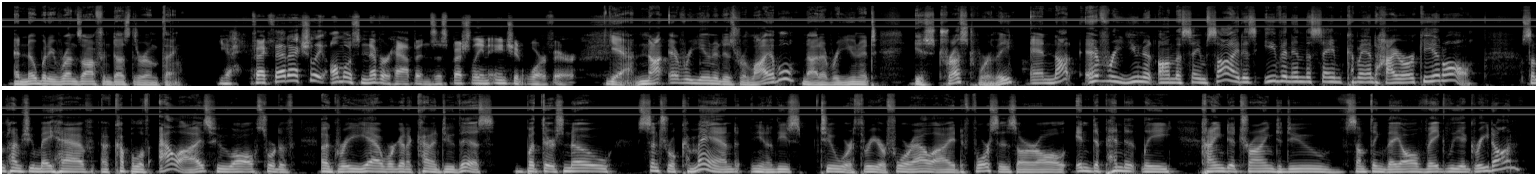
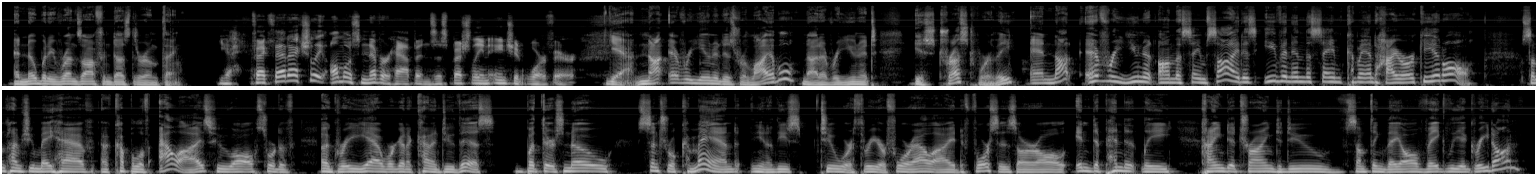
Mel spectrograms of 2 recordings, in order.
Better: second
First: high-pitched whine; loud; throughout; 9 kHz, 8 dB below the speech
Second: high-pitched whine; faint; throughout; 9 kHz, 30 dB below the speech

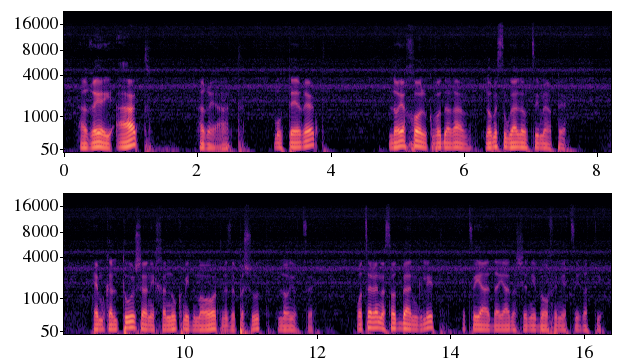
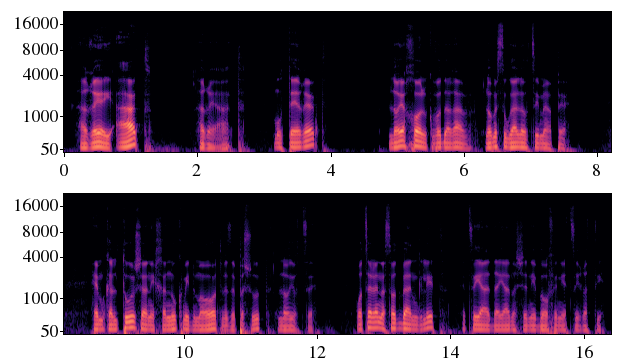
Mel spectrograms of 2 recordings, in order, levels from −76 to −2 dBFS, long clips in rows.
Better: second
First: hiss; noticeable; throughout; 20 dB below the speech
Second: none

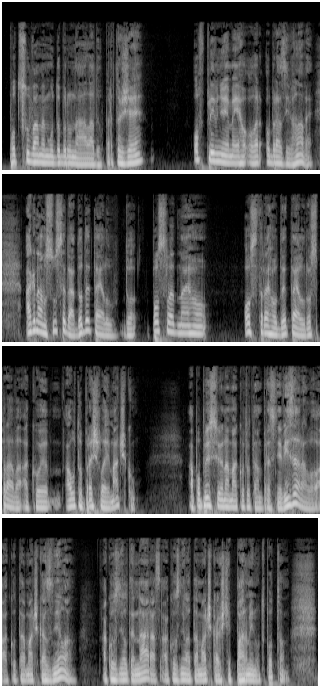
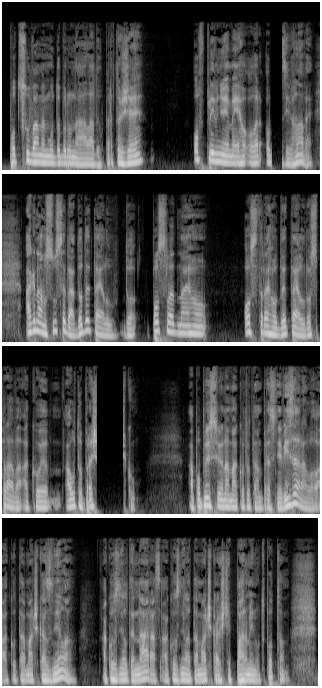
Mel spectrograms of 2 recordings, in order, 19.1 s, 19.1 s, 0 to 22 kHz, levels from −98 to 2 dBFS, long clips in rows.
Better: first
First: none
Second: audio cutting out; at 4 s and at 11 s

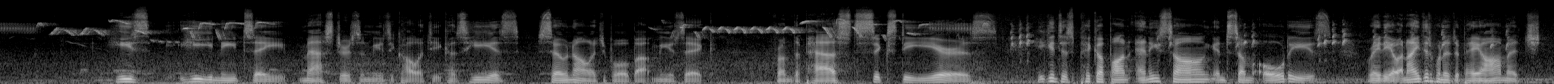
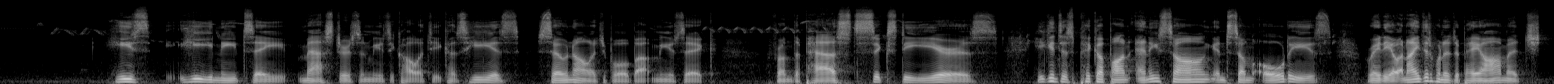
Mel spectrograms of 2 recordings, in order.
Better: second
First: animal sounds; loud; throughout; 7 dB below the speech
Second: animal sounds; faint; throughout; 30 dB below the speech

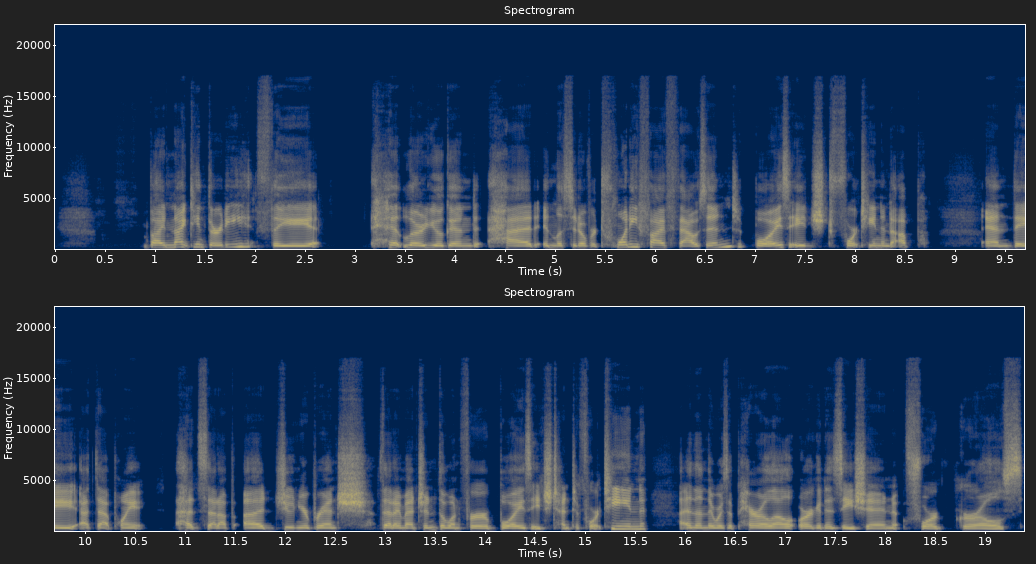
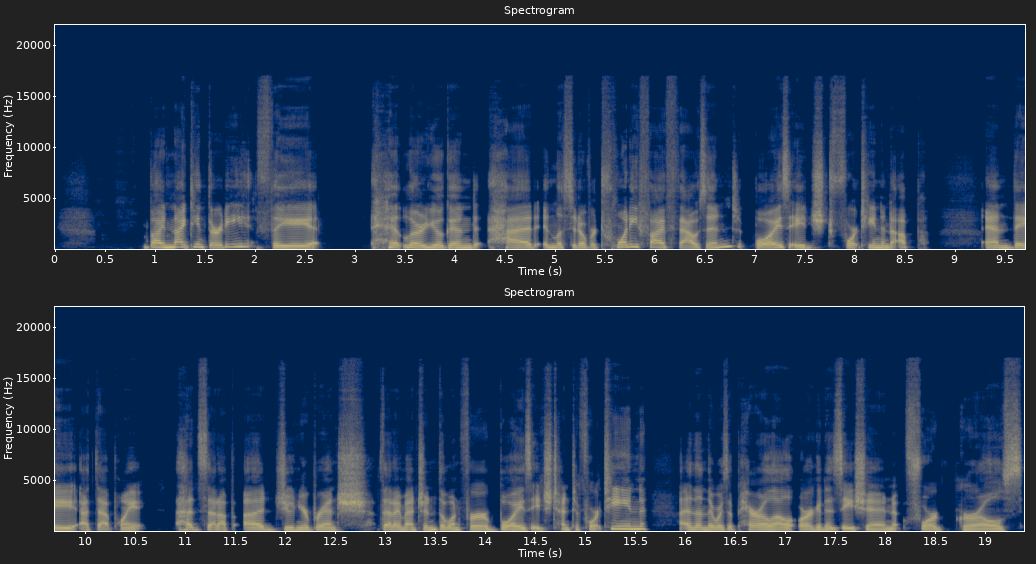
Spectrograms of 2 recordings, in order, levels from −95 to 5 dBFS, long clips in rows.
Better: second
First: thin; somewhat; fading below 300 Hz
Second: none

